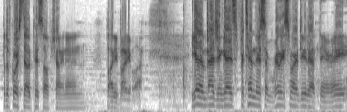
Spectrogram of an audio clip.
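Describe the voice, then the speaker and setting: A man rants through his news commentary, swearing constantly as he speaks straight to his viewers. His voice is bright and sharp, and his delivery is fast and fired up. Faint music plays quietly behind him. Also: medium pitch, poor audio. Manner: profane, ranting, heavy swearing. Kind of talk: casual reaction commentary on news articles.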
